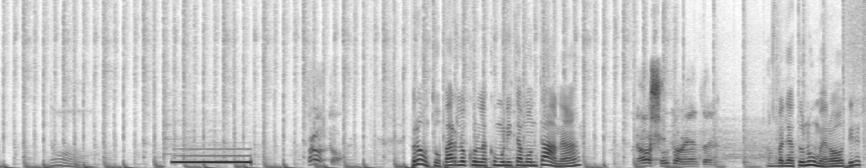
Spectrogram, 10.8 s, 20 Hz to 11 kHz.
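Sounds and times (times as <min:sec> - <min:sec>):
speech: 0:00.6 - 0:01.2, 0:03.9 - 0:04.4, 0:05.2 - 0:10.8
loud steady single-pitch telephone line beep while placing a call: 0:02.2 - 0:03.2.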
